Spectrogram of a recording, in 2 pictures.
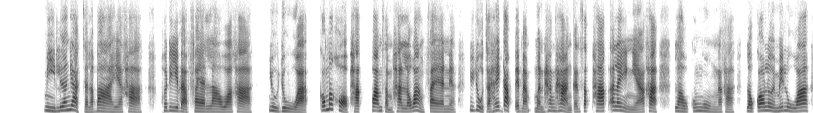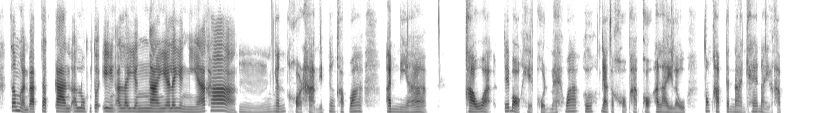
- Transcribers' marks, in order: tapping
- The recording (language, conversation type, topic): Thai, advice, จะรับมืออย่างไรเมื่อคู่ชีวิตขอพักความสัมพันธ์และคุณไม่รู้จะทำอย่างไร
